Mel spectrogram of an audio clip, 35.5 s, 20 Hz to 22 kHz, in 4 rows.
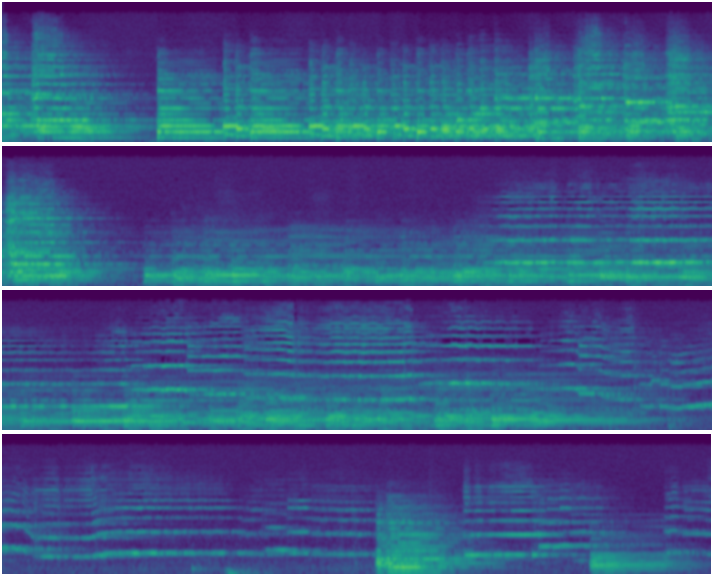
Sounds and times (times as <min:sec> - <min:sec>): Violin, fiddle: 0:00.0 - 0:01.7, 0:05.7 - 0:10.3, 0:14.8 - 0:35.4.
